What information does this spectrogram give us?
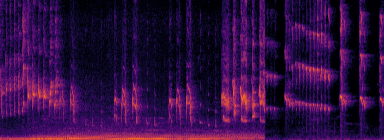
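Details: Long-tailed shrike from Situbondo chattering in varied scratchy phrases over a loud low musical hum. The hum drops away, leaving clear, clipped, high whistled notes repeated in quick groups.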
